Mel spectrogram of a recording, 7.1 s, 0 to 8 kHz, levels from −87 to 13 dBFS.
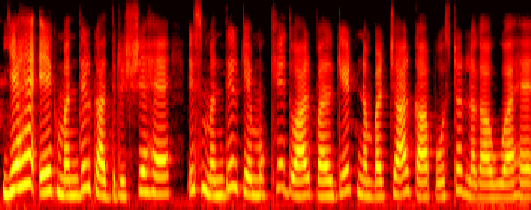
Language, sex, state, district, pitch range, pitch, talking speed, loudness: Hindi, female, Delhi, New Delhi, 215-280 Hz, 230 Hz, 175 wpm, -17 LUFS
